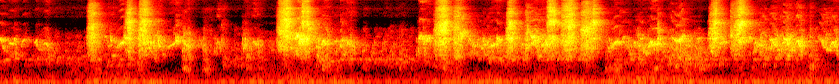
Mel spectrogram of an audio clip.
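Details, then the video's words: Budgerigars chattering in a relaxed, happy mood: continuous warbling chirrups around mid-high pitch, broken by sharper bright squawks and bursts, with short quieter gaps between phrases. "Happy and relaxing budgie chatter"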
